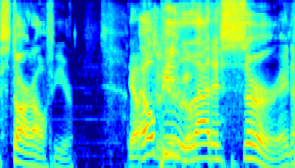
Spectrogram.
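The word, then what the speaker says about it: Ladouceur: Yep, LP Lattisir, ain't that how you say it? Yeah, Lattisir.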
